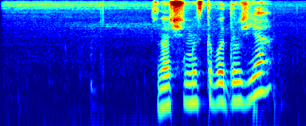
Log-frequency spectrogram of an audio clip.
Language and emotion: Russian, neutral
